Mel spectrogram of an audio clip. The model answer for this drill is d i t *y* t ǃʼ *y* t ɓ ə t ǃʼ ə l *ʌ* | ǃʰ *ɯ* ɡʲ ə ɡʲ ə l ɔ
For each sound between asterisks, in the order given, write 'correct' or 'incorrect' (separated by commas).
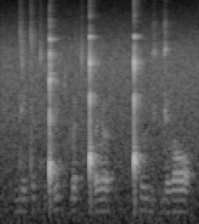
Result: incorrect, correct, incorrect, correct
